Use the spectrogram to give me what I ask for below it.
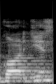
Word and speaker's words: gorgeous: अब गॉर्जियस देखिए GORGEOUS, तो देखिए पहला जी ग, दूसरा जी ग, गॉर्जियस, गॉर्जियस।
